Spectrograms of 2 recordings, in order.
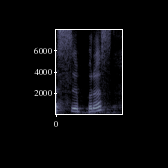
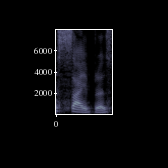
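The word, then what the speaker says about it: Cyprus: Next है सिप्रस या साइप्रस, दोनों आप बोल सकते हैं, दोनों को जो है हम करेक्ट मानते हैं प्रोनाउंसिएशन में। तो सिप्रस, वैसे साइप्रस बोलोगे तो ज़्यादा बेटर रहेगा, बट पीएमएस के लिए अभी हम इसको सिप्रस बोले थे।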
